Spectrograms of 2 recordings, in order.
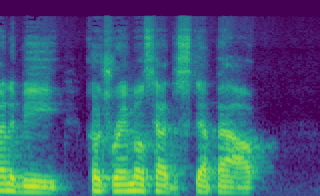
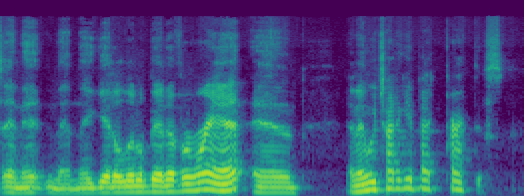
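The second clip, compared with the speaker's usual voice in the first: ordinary delivery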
